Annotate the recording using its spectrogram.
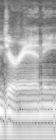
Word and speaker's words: Durante: Yeah, Jimmy Durante, yeah.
